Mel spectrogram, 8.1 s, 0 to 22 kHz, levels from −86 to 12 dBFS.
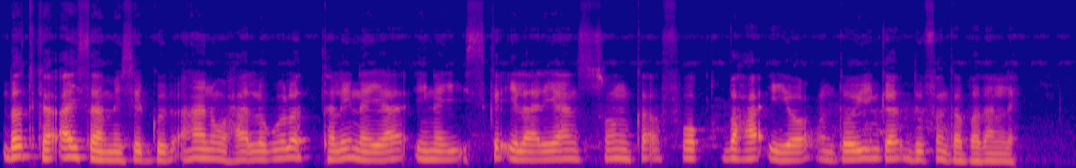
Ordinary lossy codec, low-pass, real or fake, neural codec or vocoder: none; none; fake; vocoder, 44.1 kHz, 128 mel bands, Pupu-Vocoder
